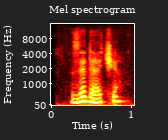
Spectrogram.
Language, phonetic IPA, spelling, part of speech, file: Russian, [zɐˈdat͡ɕə], задача, noun, Ru-задача.ogg
- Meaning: 1. problem 2. task, problem 3. object, objective, aim, goal, mission, end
